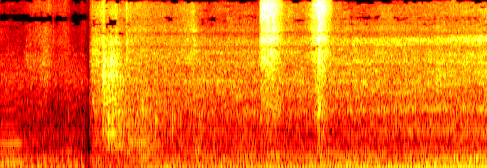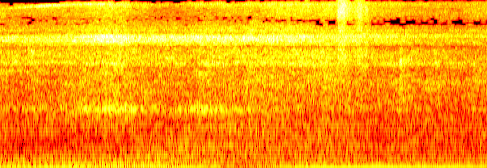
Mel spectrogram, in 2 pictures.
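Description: A motor vehicle's engine running close by, a steady low rumble that swells about four seconds in and again near the end. There are a few light knocks in the first couple of seconds.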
